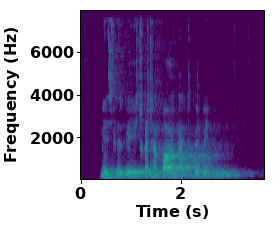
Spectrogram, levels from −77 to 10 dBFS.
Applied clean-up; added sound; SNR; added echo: none; none; none; reverberation time 2.3 s.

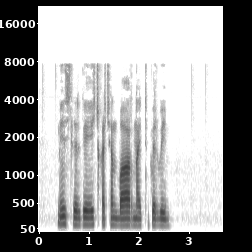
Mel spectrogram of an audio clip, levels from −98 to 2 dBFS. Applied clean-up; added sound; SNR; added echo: none; none; none; none.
